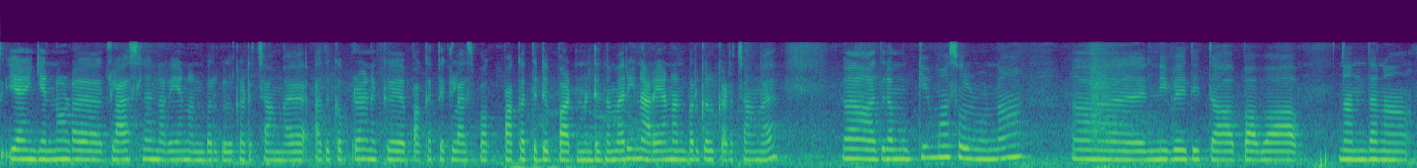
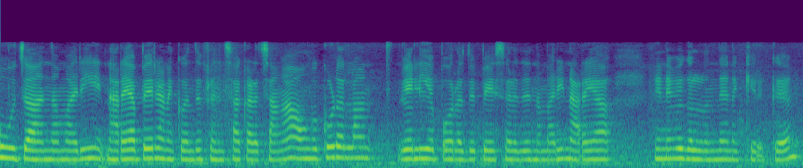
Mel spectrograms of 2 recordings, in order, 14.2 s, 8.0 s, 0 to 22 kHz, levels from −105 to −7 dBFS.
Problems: none marked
